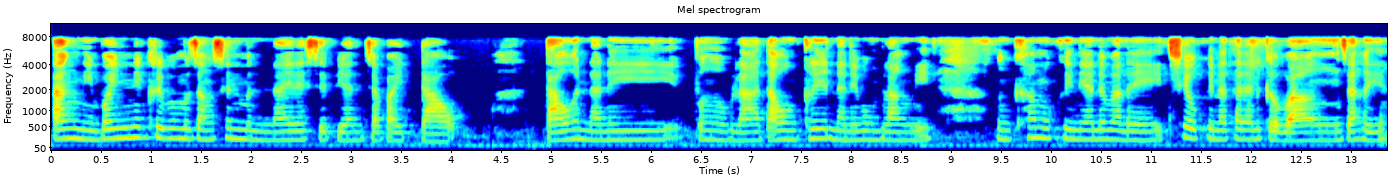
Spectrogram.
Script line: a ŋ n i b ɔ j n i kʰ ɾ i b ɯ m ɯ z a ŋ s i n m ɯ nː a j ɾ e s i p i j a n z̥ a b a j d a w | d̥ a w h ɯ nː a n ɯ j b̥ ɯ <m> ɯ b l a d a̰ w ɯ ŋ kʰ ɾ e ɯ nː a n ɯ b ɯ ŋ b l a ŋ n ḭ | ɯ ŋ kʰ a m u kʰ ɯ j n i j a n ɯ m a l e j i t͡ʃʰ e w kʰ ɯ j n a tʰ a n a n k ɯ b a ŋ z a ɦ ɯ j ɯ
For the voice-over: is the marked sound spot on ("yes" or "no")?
no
